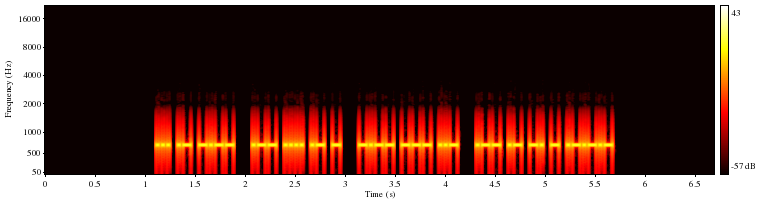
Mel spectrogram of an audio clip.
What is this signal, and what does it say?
Morse code, heard as a keyed tone, about 44 wpm, 700 Hz. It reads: SAY WHAT YOU WANT.
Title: Sentences from Top 200 Words 45wpm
